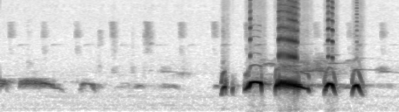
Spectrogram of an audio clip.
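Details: Faint drawn-out coos open the recording, then a spotted dove calling a rival bird breaks into a loud phrase: short sharp notes, a strong held coo, and two quick closing notes.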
